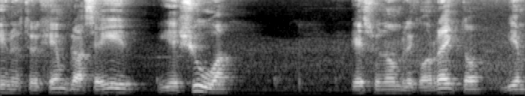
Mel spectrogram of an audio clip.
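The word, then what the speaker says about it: ישוע: santidad Jesús que es nuestro ejemplo a seguir yeshua es un hombre correcto bien pronunciado pero bueno nosotros en en Latinoamérica le decimos Jesús cto su nombre bien pronunciado yeshua pero claro qué decía él santifícalos en tu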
